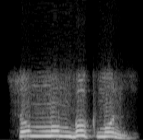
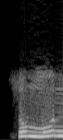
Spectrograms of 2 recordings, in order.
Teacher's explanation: نون ساکن اور تنوین کو میم ساکن سے بدل کر گننا کرنا، یاد رکھنا گننا کرنا ہے.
